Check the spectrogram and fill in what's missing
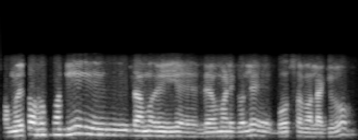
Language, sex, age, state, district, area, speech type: Odia, male, 45-60, Odisha, Koraput, urban, conversation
